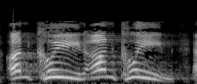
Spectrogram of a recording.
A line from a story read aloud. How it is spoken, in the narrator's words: put their hand over their mouth and they would shout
